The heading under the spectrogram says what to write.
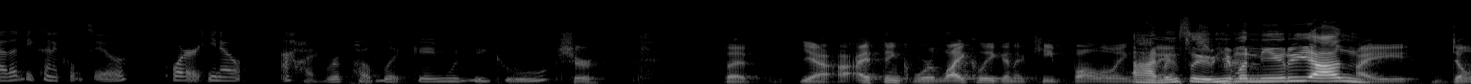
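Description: A playback or editing stage most likely ran on the wrong clock from 2.94 s onward, so this speech recording has a section at the wrong speed that lasts to the end at 14.72 s. That stretch plays at 0.642 times its recorded rate, which drags pitch down by about seven semitones along with the tempo. From that point the speech turns deep, slow and sluggish, with the timing and pitch shifting together in one abrupt step rather than gradually.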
